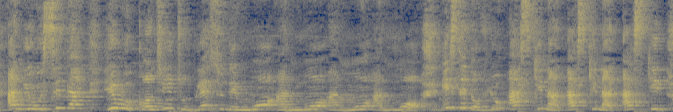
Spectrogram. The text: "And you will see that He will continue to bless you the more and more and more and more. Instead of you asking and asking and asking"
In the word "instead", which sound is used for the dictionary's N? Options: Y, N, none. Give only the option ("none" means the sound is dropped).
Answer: N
